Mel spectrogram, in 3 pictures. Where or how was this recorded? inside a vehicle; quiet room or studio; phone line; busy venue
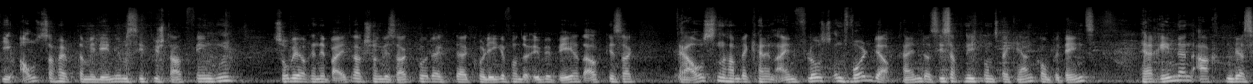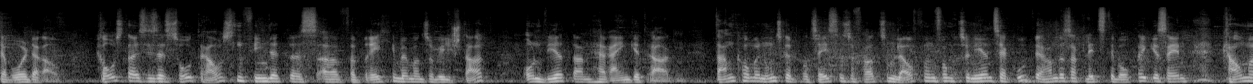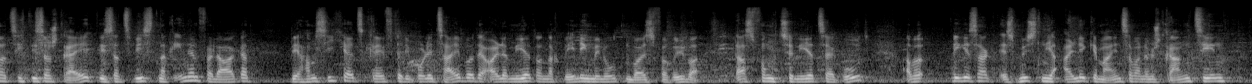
busy venue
